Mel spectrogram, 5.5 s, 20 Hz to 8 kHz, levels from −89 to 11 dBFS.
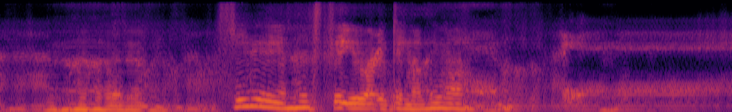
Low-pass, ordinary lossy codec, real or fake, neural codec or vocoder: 7.2 kHz; none; fake; codec, 16 kHz, 0.5 kbps, FreqCodec, smaller model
